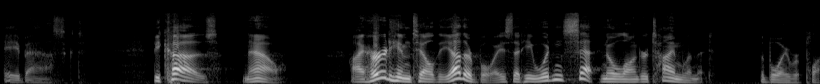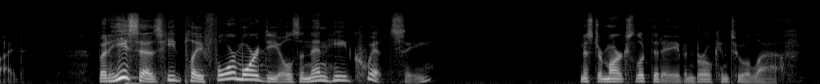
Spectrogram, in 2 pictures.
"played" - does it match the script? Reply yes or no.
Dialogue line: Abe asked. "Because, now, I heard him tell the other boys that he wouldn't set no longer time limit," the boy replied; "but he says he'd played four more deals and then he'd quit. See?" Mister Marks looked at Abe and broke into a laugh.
no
